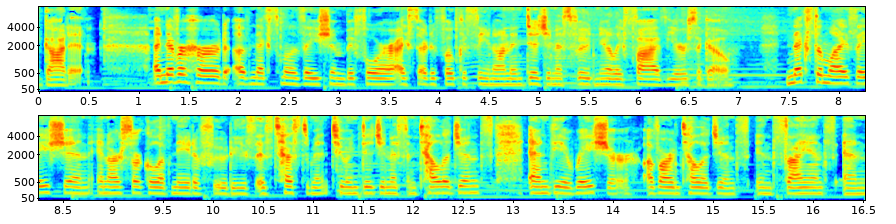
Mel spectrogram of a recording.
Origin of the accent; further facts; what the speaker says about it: New Mexico, United States; I grew up on the New Mexico side of the Navajo Reservation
